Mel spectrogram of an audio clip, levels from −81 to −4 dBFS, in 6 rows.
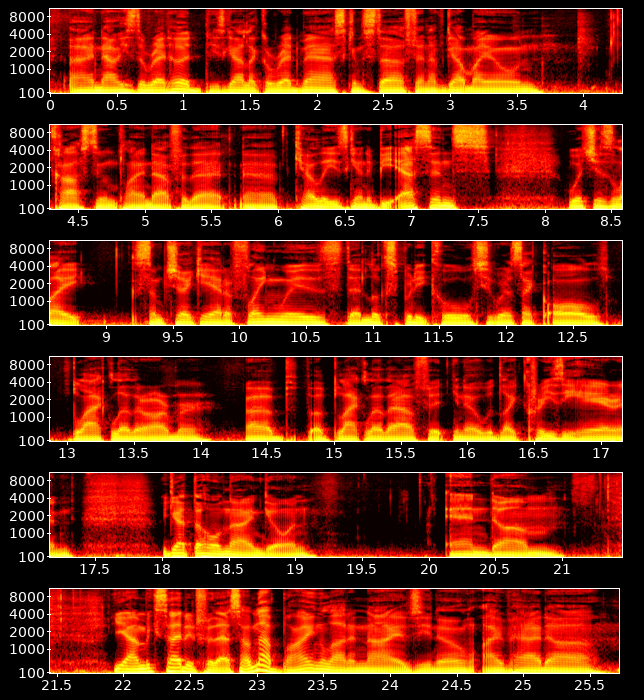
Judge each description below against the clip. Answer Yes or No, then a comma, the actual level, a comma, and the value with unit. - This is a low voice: Yes, very low, 90 Hz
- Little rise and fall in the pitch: No, average, 3.6 semitones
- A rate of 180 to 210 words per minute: Yes, fast, 205 wpm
